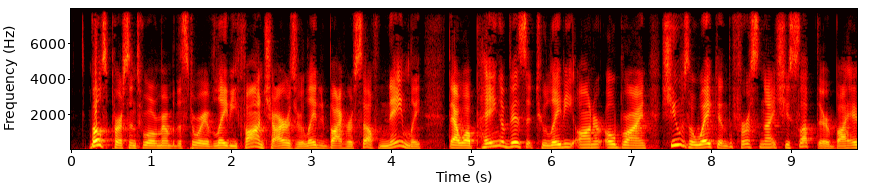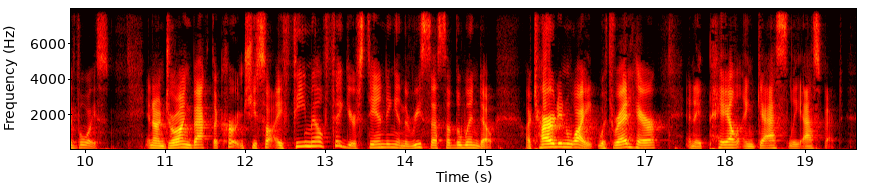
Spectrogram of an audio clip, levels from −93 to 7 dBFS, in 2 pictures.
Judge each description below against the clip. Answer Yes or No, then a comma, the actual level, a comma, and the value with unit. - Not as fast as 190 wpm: No, average, 195 wpm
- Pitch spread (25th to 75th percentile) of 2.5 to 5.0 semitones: Yes, average, 4.7 semitones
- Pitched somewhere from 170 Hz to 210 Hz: No, medium, 150 Hz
